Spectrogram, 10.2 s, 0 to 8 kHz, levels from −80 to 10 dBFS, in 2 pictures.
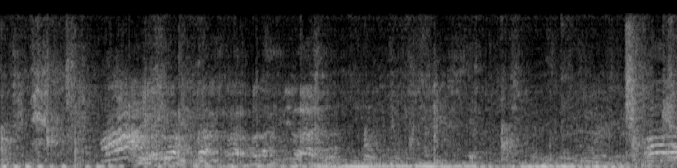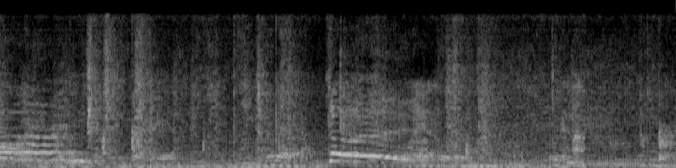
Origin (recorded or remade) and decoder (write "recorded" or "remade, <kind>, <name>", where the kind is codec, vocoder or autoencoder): remade, vocoder, WaveNeXt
